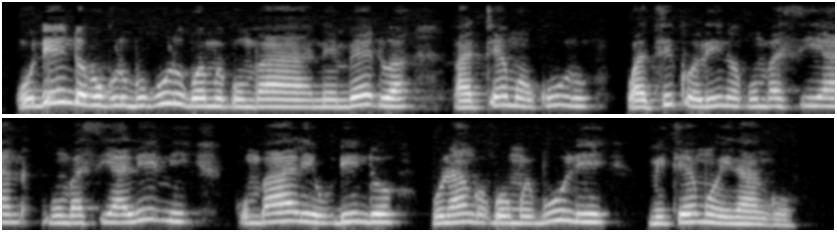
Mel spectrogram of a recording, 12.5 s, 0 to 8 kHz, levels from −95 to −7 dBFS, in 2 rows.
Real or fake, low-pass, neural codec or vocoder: real; 7.2 kHz; none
